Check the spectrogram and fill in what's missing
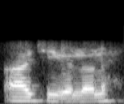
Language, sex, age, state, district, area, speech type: Malayalam, male, 18-30, Kerala, Wayanad, rural, conversation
